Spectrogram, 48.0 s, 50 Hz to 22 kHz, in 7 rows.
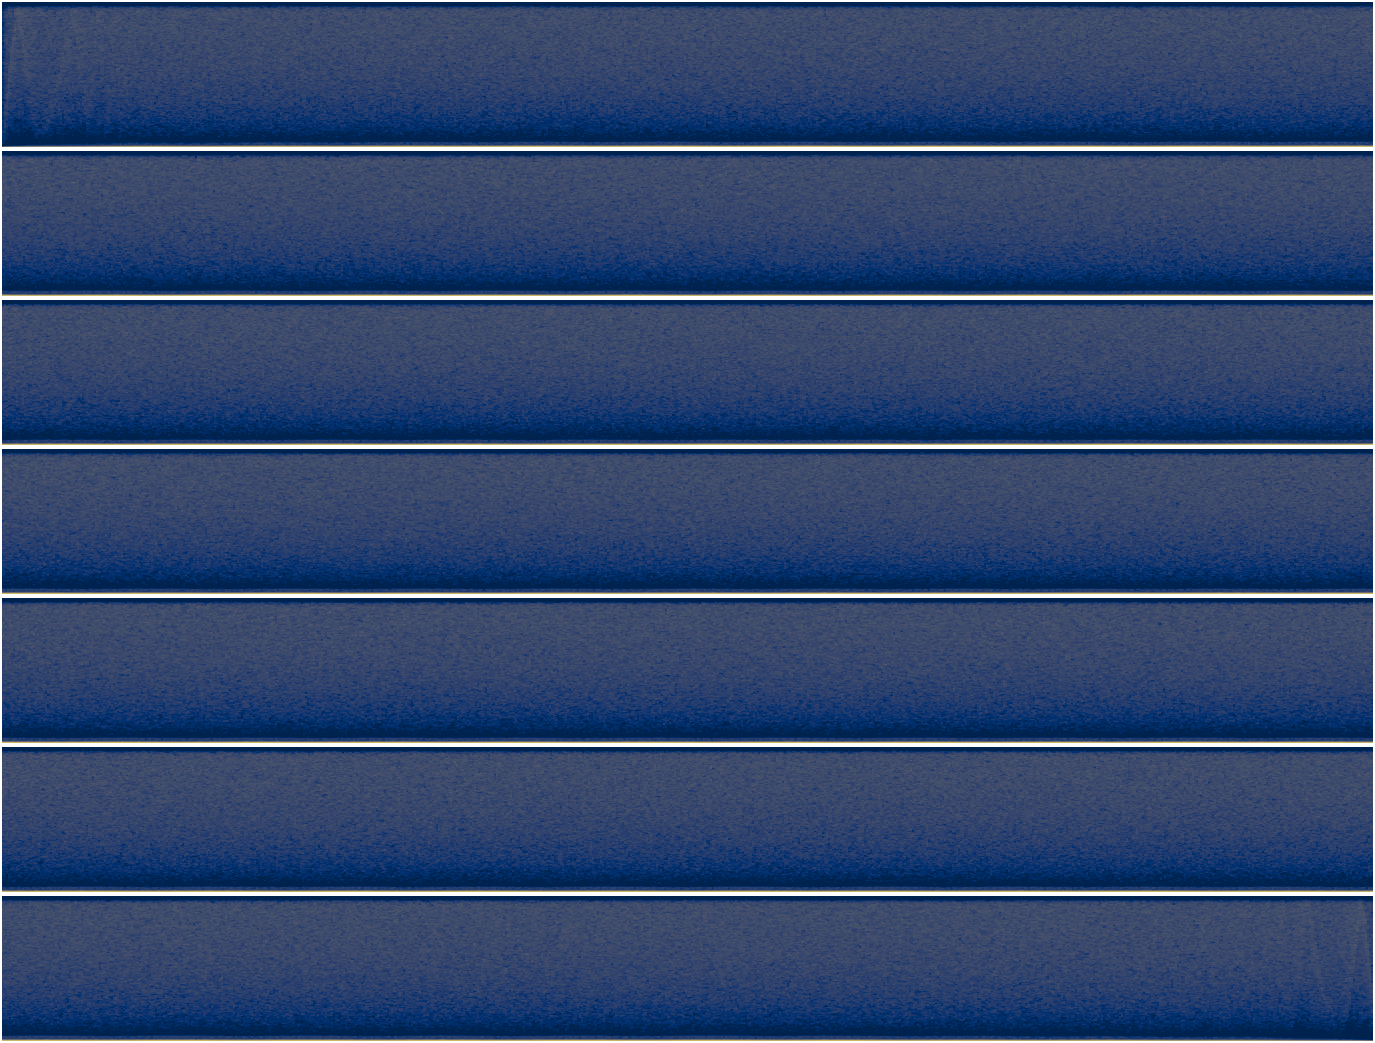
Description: Duration: 0:48 · Genre: Lo-Fi Hip Hop · 128kbps MP3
